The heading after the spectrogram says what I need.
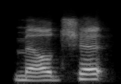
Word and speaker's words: Melchizedek: I think the name is pronounced Melchizedek.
